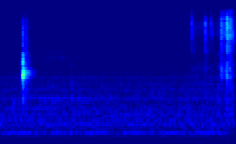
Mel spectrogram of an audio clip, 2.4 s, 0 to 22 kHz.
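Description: Needle-nose pliers working the rubber end piece off a small 18650 battery pack: one sharp click about a quarter second in, then a couple of light clicks near the end.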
